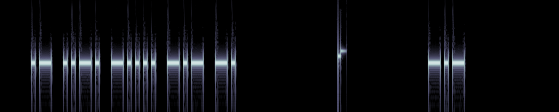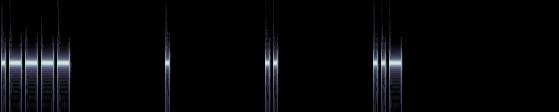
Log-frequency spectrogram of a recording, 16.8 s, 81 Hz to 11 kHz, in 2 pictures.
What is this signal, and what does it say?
Morse code, heard as a keyed tone, about 21 wpm, spaced as for 9 wpm, 700 Hz. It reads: AF6KN K1EIU
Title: USA Call Signs - 5 Characters - 8x Character Spacing - 20wpm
